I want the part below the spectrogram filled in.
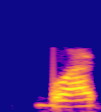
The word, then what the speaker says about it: Black: K-E-L-A-H. – Okay, thank you. And can you give me your last name, please? – Black, like the color. – Okay, I'm going to repeat that back to you. That's Keela Black, K-E-L-A-H, last name Black, B-L-A-C-K.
